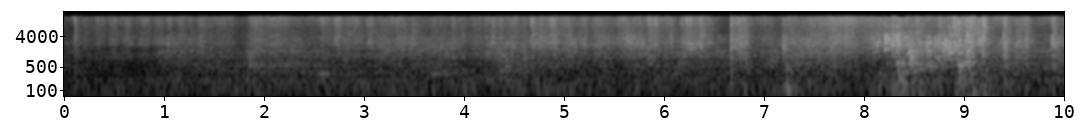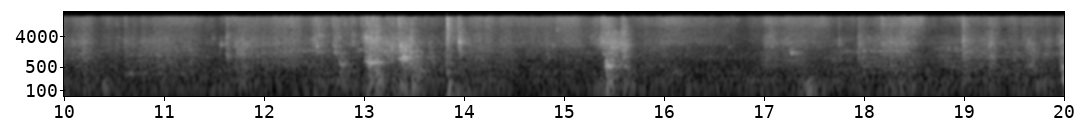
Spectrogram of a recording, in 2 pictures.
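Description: Hands working shampoo through a wet synthetic wig over a bathtub of soapy water: wet squelching and water splashing and dripping into the tub. Louder wet splashes come about eight, thirteen and fifteen seconds in.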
